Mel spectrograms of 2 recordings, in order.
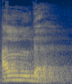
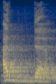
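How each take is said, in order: First: The L is clearly sounded before the D. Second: The L merges into a doubled D sound. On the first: The speaker calls it wrong. "bukan alda" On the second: The speaker calls it right. "maka bunyinya adda"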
